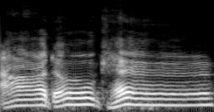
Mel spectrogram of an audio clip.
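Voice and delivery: high, very nasal, grating voice. Mimicking a woman seen in the show preview, mocking her nasal, grating voice. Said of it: "it's the nasally, it's the most grating voice".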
